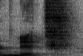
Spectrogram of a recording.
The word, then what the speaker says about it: niche: So the final thing is Niche Scraper. I don't know if you guys pronounce it niche or niche. Everyone pronounces it differently. I'm a niche guy, you know, it's like quiche, but niche.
